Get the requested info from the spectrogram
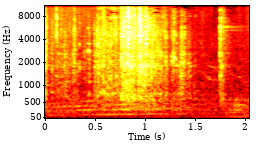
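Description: Hydraulic floor jack being pulled out from under a lowered trailer: a click, then about a second of rattling from its metal body and wheels, and another sharp click near the end.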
